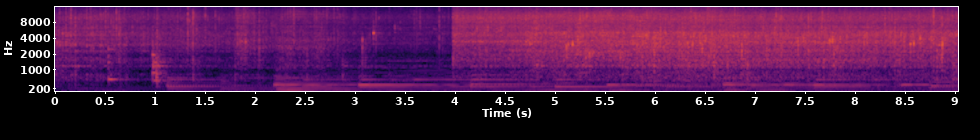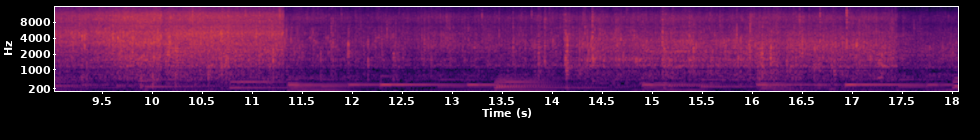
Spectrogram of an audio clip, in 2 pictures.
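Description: Food frying in hot oil in a frying pan: a few light clinks and soft frying as diced potatoes and carrots are spooned in, then raw chicken pieces sizzling loudly from about four seconds in, easing to quieter frying about halfway through. Soft instrumental music plays throughout.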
